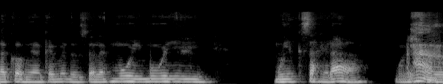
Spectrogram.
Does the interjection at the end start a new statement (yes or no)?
yes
